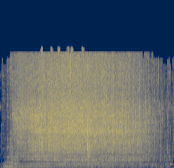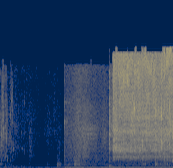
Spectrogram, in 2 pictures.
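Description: Toilet flushing, a loud rush of water that fades out after about three seconds. After a short quiet gap, water runs more softly again and keeps going to the end.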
